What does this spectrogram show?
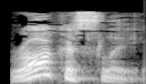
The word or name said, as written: raucously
